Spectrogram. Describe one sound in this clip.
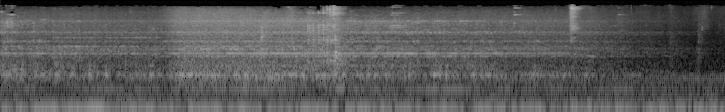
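A drill press whirs steadily, then winds down.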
